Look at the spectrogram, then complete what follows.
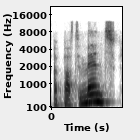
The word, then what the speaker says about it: appartement: If we compare that to the Dutch word appartement, you can see that it has 4 syllables, and actually the stress is on the last syllable.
